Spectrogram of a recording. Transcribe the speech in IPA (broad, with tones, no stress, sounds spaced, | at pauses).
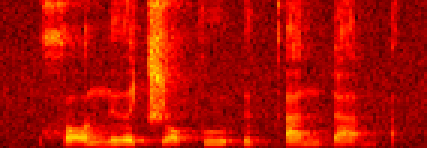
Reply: x ɔ̰˧˥ n ɨ˧ ə̯ t͡ɕ ɔ˧˩ k u˧ ʔ ɨ˦˥ k̚ ʔ a˧ n ɗ a̰˧˨ m ʔ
